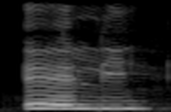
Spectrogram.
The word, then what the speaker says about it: ele: Em final de palavras, a letra E é pronunciada como um I fraco, como em algumas palavras que já falei hoje. Ele, entre, estudante. Note que apesar de escrevermos com a letra E, nós pronunciamos I.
